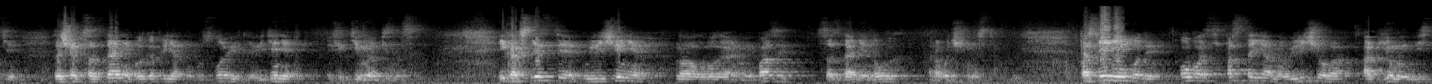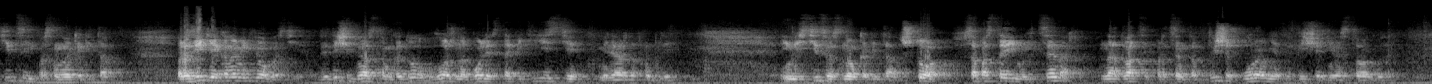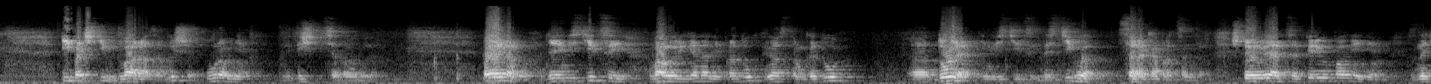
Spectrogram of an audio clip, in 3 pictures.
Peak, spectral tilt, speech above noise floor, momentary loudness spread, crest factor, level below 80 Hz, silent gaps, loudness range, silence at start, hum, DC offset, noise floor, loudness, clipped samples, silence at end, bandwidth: -2 dBFS; -4 dB/octave; 24 dB; 17 LU; 18 dB; -46 dBFS; none; 5 LU; 0 s; none; under 0.1%; -43 dBFS; -18 LUFS; under 0.1%; 0 s; 16 kHz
